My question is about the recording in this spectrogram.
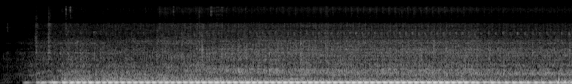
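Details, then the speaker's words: Scooter with about 2,964 km, two months in use, cold-morning warm-up idle: steady, fairly even klotok-klotok knocking about four times a second over the engine, seemingly from the CVT area; owner unsure whether it is normal. "ada suara klotok-klotok gitu loh guys dengerin ya"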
